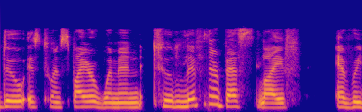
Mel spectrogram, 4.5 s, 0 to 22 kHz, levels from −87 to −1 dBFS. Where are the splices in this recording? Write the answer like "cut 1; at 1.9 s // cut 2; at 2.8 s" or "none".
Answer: cut 1; at 1.8 s // cut 2; at 2.6 s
